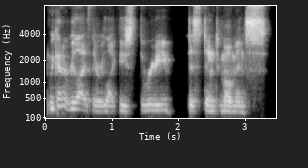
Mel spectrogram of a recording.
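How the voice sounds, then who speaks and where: A man's voice: mid-range voice, steady tone, moderate pace. A man speaking as a podcast guest in casual chat, rambling and upbeat, filling his talk with "like". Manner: rambling, heavy use of "like", upbeat. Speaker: podcast guest, video advertising researcher.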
